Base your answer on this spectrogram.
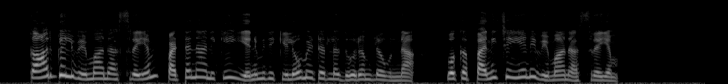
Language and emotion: Telugu, neutral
